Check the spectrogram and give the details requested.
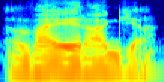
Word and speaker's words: vairagya: In the yoga sutras is a word that Patanjali uses frequently and the word is vagya.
